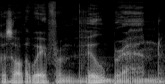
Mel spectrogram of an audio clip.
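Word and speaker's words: Vylbrand: all the way from vilbrand which we learned yesterday is now pronounced vilebrand even though that's better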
